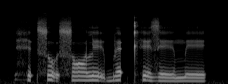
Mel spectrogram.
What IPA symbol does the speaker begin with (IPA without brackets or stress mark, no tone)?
h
